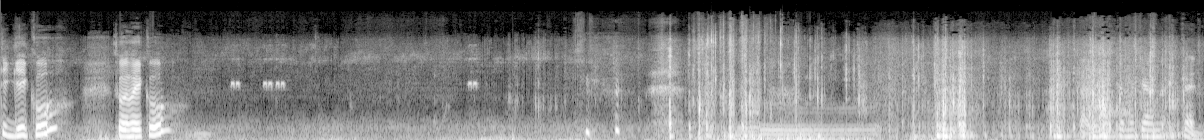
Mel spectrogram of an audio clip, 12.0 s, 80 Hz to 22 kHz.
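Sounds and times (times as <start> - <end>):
wind rumble on microphone: 0.7 - 10.0
grip and line clicks and rattles: 5.0 - 12.0.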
